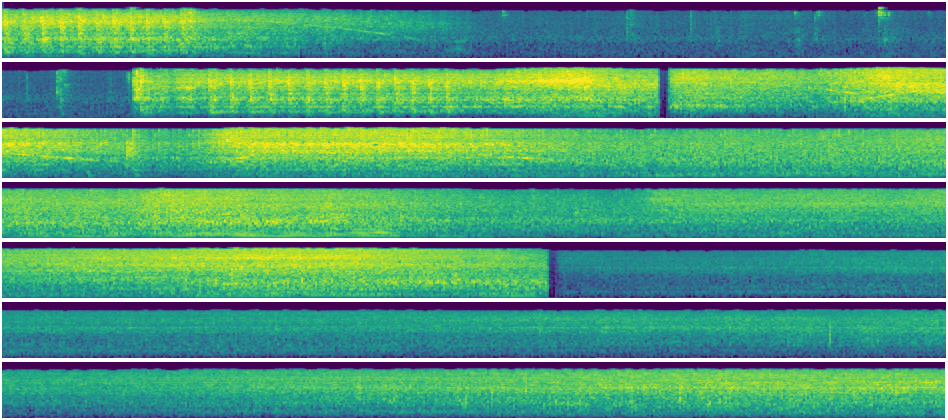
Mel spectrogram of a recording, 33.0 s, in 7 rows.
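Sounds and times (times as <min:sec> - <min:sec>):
car engine accelerating: 0:05.4 - 0:21.7.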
